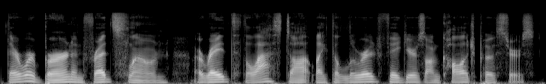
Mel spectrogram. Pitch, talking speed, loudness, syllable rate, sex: 100 Hz, 195 wpm, -19 LUFS, 5.8 syllables/s, male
